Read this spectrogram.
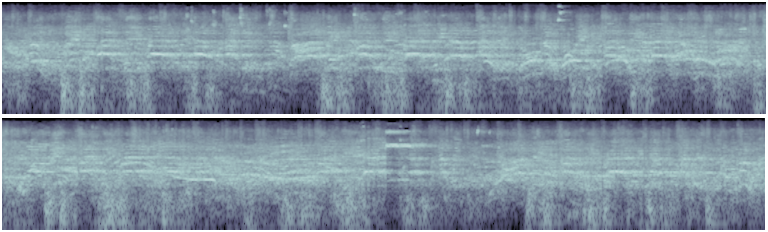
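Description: A crowd chatters and cheers in a large echoing gym.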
